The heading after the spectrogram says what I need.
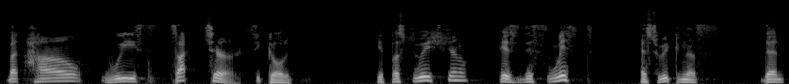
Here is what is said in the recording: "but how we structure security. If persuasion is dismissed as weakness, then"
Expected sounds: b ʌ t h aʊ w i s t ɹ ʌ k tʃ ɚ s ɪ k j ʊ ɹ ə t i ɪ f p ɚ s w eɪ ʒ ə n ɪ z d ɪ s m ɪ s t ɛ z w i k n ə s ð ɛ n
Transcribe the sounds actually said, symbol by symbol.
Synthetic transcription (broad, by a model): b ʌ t h aʊ w i s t ʌ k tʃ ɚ s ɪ k j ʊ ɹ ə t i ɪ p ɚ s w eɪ ʃ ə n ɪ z d ɪ s m ɪ s t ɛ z w i k n ə s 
